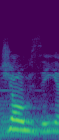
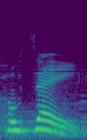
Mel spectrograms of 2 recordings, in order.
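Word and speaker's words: José: Josie turby it's not Josie it's Jose in Spanish J is pronounced like H oh well let's go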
